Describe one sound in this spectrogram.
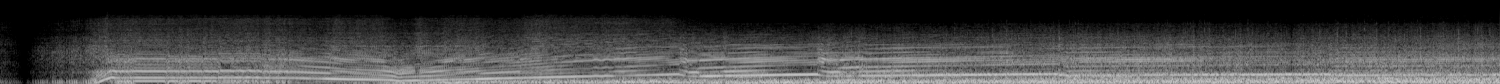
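A motorcycle engine roars as it accelerates hard, rising in pitch and dropping with each gear change.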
